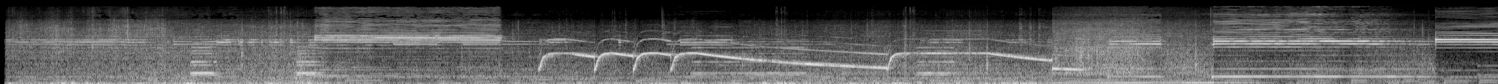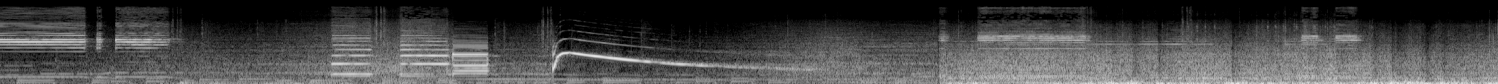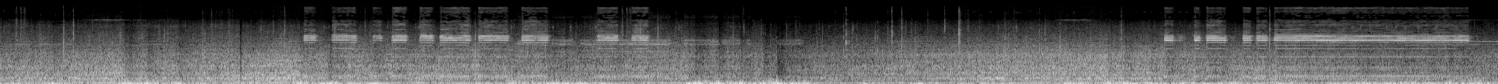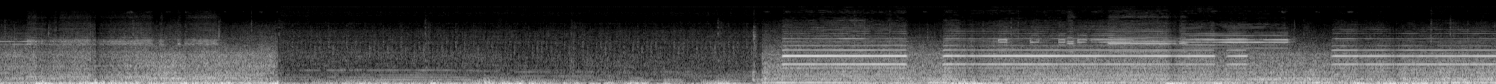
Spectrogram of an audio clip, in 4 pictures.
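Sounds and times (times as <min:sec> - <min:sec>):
car horns honking: 0:00.0 - 0:08.1, 0:09.0 - 0:16.9, 0:18.2 - 0:20.0, 0:23.2 - 0:28.8, 0:32.9 - 0:38.2, 0:41.5 - 0:47.4, 0:52.5 - 0:59.9
traffic rumble: 0:00.0 - 0:59.9
siren whooping: 0:05.4 - 0:11.2, 0:20.5 - 0:23.5.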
